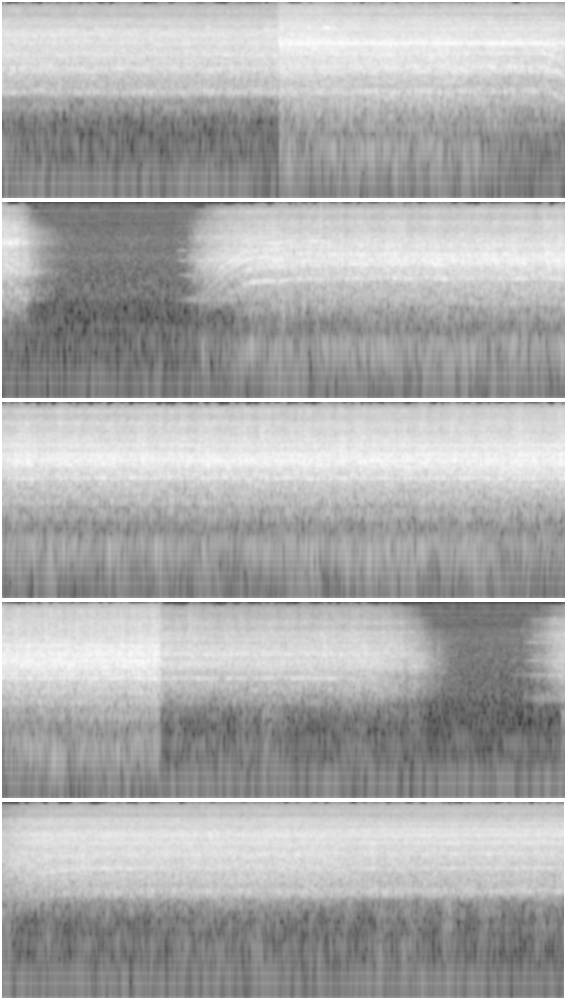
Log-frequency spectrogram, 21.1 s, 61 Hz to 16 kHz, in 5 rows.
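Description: Lego Technic Liebherr 9800 excavator's electric motors and gear trains whining steadily as it drives on its tracks. The whine dies away twice and starts up again each time with a rising pitch.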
